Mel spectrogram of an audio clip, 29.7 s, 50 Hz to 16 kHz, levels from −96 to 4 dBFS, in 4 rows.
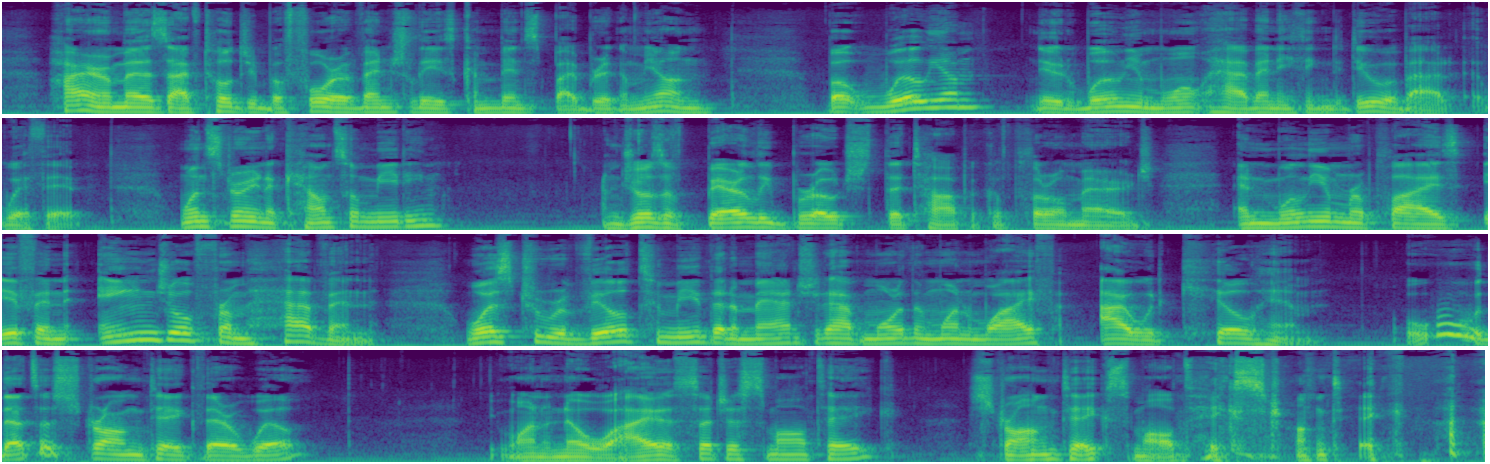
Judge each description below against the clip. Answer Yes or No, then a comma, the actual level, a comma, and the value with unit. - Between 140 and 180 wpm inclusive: Yes, average, 175 wpm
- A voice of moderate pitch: No, low, 110 Hz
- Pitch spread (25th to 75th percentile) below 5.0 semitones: No, wide, 5.5 semitones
